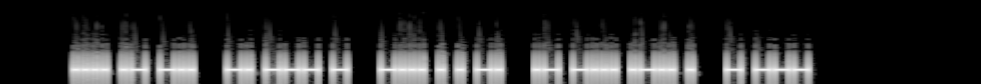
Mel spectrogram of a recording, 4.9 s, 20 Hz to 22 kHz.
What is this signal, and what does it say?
Morse code, heard as a keyed tone, about 50 wpm, 700 Hz. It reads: HAD NOT BEEN ABLE TO
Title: Sets of 5 Words Encore 50wpm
